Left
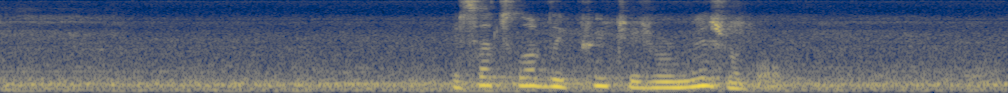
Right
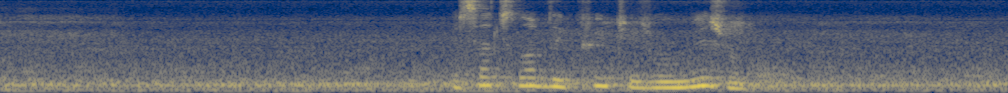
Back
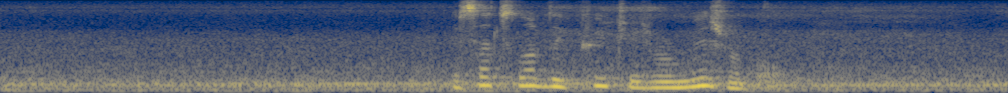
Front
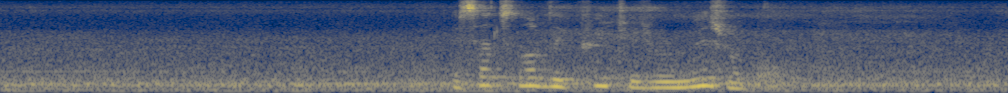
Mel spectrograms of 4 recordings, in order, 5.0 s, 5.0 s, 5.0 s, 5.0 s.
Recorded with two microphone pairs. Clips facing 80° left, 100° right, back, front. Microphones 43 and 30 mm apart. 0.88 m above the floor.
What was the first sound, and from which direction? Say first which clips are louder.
A woman speaking: left 4 dB, back 3 dB; 130° left.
